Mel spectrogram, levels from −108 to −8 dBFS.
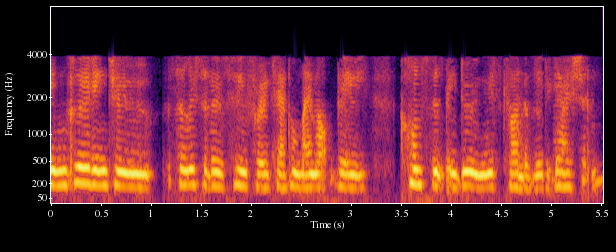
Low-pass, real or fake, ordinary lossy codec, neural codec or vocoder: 7.2 kHz; fake; AAC, 16 kbps; codec, 16 kHz, 2 kbps, FreqCodec, smaller model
